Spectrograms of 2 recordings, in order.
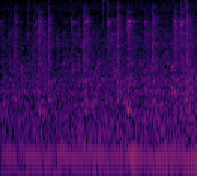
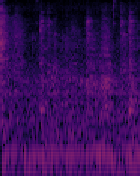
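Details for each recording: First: Cuckoo clock after bending the wire behind the pendulum wire to level the movement: crisp, evenly spaced ticks about two per second; clock in beat and running properly. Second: Cuckoo clock hung after cleaning and oiling: quiet ticks land unevenly, tick and tock spaced differently; out of beat, fixed by bending the back wire behind the pendulum wire to level the movement.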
